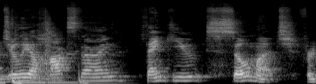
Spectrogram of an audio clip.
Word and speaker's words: Hochstein: actually hard for me because I'm a German major by uh by trade and so I want to pronounce it the real way and his whole family pronounce is at hackstein so that's what I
